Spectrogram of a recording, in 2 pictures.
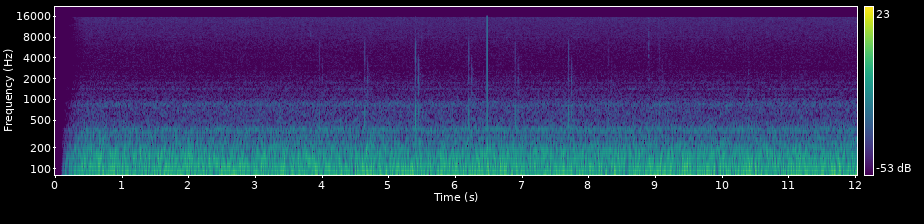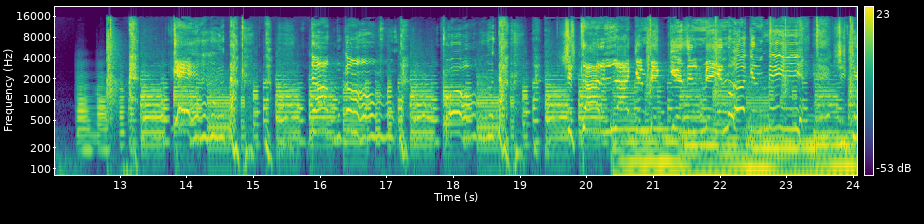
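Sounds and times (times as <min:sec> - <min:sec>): low rumble: 0:00.2 - 0:13.2
keyboard-led music: 0:12.4 - 0:24.0.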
